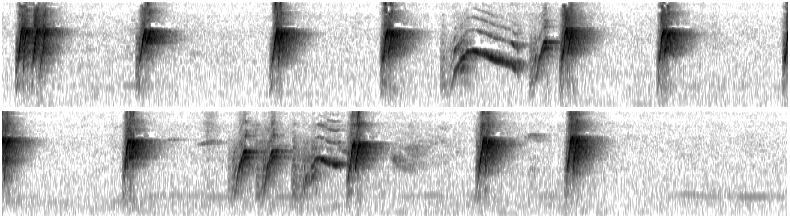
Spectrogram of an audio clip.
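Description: Asian fairy-bluebird calling: a sharp, short note repeated about once a second, broken by whistled notes sliding down and up about four seconds in and again about ten seconds in.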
